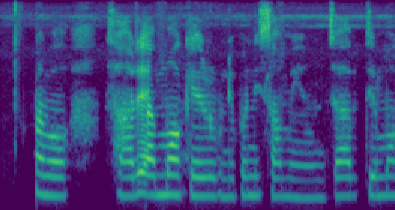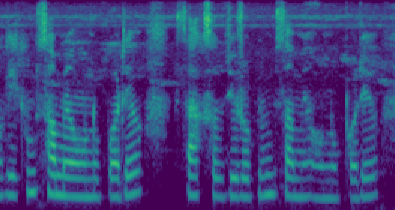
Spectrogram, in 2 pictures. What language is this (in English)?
Nepali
